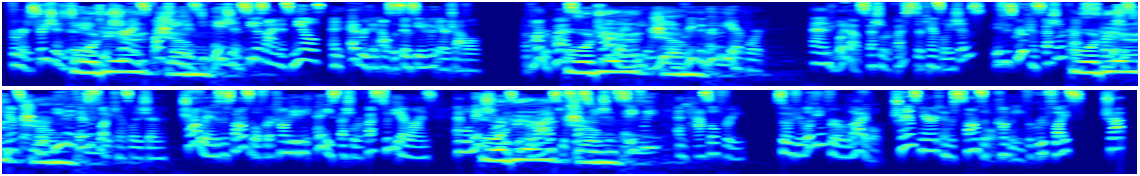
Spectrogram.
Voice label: cartoon talk

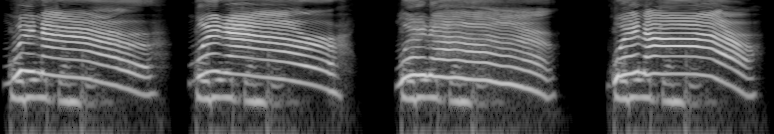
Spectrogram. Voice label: little girl voice winner pack

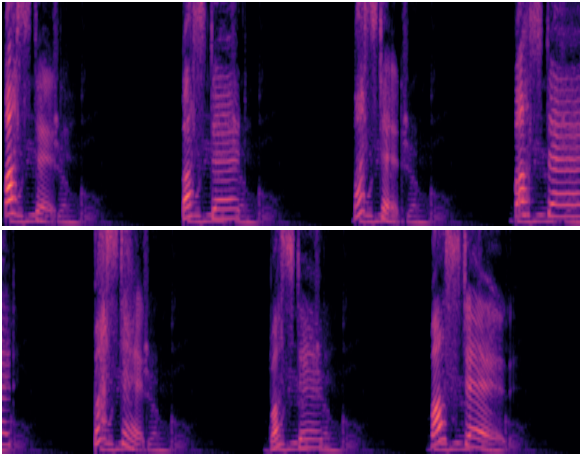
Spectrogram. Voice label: teenage girl saying busted

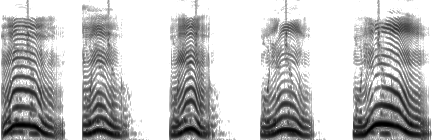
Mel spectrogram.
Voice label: female saying mmm

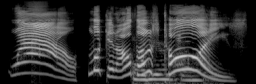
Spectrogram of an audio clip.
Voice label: elf wow look at all those toys

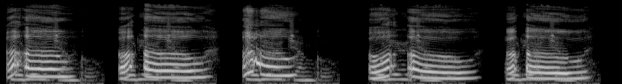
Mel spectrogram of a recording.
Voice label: teen girl uh oh

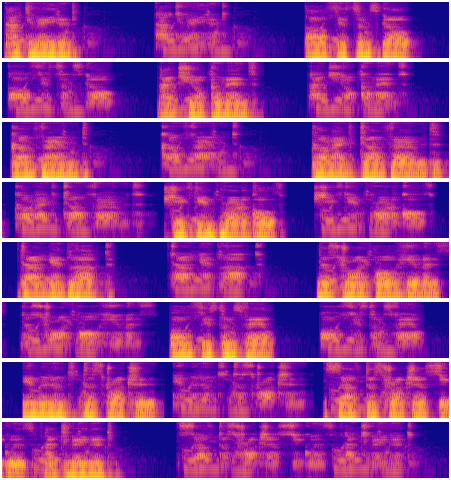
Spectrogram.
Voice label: robot talk

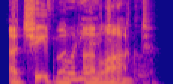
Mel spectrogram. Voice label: announcer saying achievement unlocked

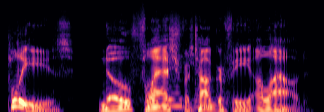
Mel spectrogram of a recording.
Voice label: announcer please no flash photography allowed

